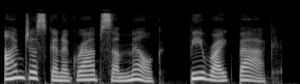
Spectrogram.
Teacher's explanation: In real life in the US, at a supermarket, someone might say, I'm just gonna grab some milk, be right back. The stressed words, grab milk, back.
